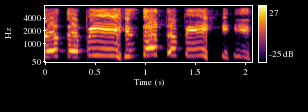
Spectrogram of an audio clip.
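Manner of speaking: shrieked yell, pitched very high. Retelling a movie scene with a helmet of bees: imitating Nicolas Cage yelling. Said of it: "He's, like, yelling, like".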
